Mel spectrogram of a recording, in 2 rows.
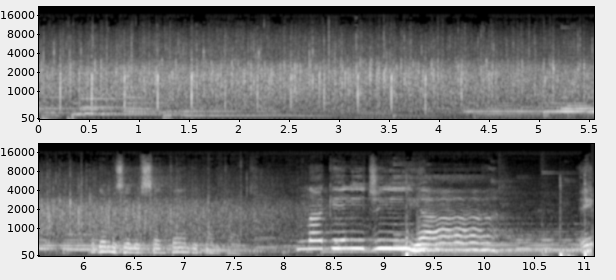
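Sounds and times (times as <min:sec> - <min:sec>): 
applause from a congregation at a Catholic Mass after the Gospel reading: 0:00.0 - 0:08.4
speech: 0:06.2 - 0:07.6, 0:08.2 - 0:10.2.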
